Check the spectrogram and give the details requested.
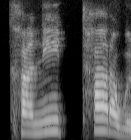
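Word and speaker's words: קָנִיתָ: 그 전통 중에 하나인 읽는 전통 케레에서는요 이걸 카니타라고 읽습니다 즉 2인칭으로 바꾼다는 이야기죠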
